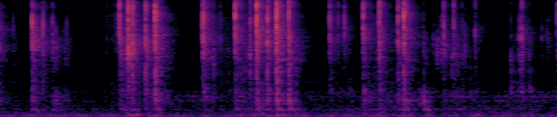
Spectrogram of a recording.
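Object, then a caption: Stainless steel appliance control panel. Long orange nails tap the brushed stainless steel control panel of a Siemens dishwasher, a solid flat strip with round buttons. The result is bursts of quick, bright, clicky taps with almost no low end, each one dying away almost instantly, separated by short quiet pauses.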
